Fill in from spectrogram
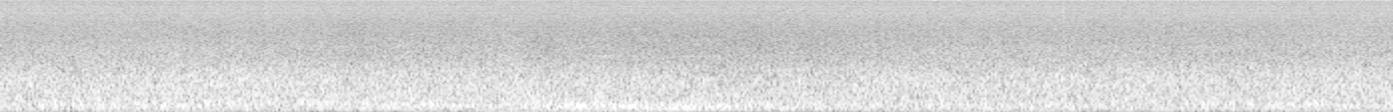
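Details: Steady broadband hiss like wind or distant traffic, with a faint low hum and no animal calls.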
